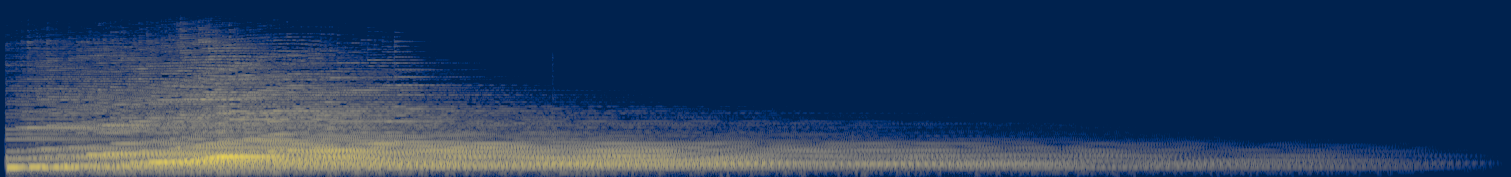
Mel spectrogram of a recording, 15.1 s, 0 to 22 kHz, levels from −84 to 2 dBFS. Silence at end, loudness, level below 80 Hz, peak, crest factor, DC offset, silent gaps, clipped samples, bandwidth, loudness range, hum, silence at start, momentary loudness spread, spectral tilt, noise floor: 3.05 s; -21 LUFS; -58 dBFS; 0 dBFS; 22 dB; under 0.1%; none; under 0.1%; 12 kHz; 22 LU; none; 0.05 s; 22 LU; -7 dB/octave; -73 dBFS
